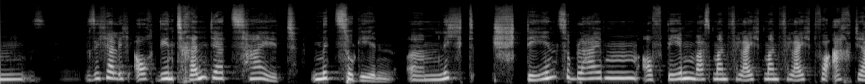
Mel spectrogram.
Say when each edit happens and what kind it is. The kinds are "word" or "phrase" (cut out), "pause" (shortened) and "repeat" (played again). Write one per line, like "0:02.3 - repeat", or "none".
0:03.0 - pause
0:07.6 - repeat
